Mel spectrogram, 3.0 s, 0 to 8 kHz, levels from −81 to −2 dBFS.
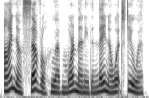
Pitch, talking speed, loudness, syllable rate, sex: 200 Hz, 280 wpm, -19 LUFS, 6.2 syllables/s, female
